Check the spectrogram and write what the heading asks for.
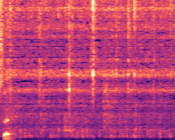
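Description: Faint fire crackling: scattered small pops and snaps over a low hiss.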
